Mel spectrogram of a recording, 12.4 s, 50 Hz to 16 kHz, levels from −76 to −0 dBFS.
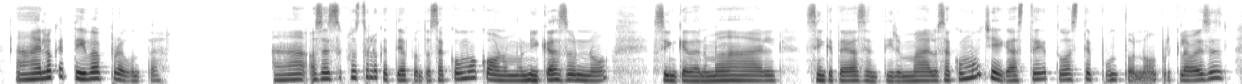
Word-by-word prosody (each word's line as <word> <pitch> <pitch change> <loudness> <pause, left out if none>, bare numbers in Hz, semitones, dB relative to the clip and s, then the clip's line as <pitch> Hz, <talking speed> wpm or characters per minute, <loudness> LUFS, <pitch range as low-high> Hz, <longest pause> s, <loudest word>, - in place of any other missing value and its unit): Ajá, 210 +2 +3
es 230 - +5
lo 270 - +6
que 310 +3 -5
te 270 -5 +1
iba 225 +2 +7
a 240 0 -2
preguntar. 175 -3 -4 1.1
Ah, 195 +2 -1
o - - -2
sea, 230 +2 +3
es 235 +2 -4
justo 270 +2 -2
lo 275 -1 -2
que 215 - -2
te 195 -1 -3
iba 185 - +3
a - - -17
preguntar, 170 -1 -6
o - - -1
sea, 185 0 -3
¿cómo 245 +6 +1
comunicas 185 0 +2
un 190 -1 +3
no, 170 +8 -3 0.4
sin 175 -2 +1
quedar 160 -1 +1
mal, 175 +1 +1 0.3
sin 180 - -1
que 175 - -3
te 170 - -2
haga 170 +1 +2
sentir 155 -1 -5
mal, 170 +1 0
o - - -3
sea, 185 0 -3
cómo 240 - +1
llegaste 215 - 0
tú 205 -4 -4
a - - 0
este 205 +2 -3
punto, 195 -2 -5
¿no? - - -6
Porque, 185 - -6
a - - +1
veces, 235 +8 0
185 Hz, 220 wpm, -25 LUFS, 175-220 Hz, 1.1 s, iba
